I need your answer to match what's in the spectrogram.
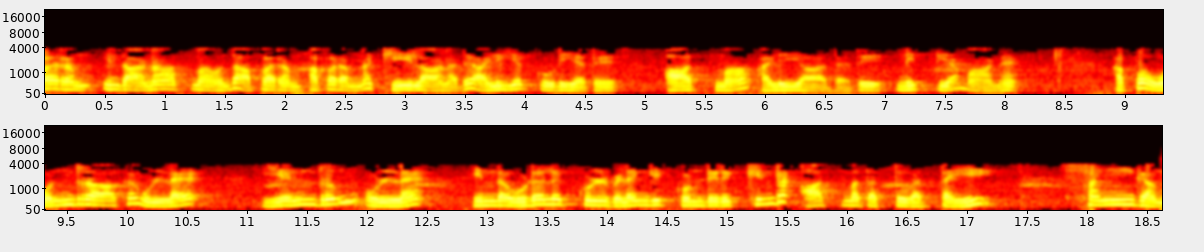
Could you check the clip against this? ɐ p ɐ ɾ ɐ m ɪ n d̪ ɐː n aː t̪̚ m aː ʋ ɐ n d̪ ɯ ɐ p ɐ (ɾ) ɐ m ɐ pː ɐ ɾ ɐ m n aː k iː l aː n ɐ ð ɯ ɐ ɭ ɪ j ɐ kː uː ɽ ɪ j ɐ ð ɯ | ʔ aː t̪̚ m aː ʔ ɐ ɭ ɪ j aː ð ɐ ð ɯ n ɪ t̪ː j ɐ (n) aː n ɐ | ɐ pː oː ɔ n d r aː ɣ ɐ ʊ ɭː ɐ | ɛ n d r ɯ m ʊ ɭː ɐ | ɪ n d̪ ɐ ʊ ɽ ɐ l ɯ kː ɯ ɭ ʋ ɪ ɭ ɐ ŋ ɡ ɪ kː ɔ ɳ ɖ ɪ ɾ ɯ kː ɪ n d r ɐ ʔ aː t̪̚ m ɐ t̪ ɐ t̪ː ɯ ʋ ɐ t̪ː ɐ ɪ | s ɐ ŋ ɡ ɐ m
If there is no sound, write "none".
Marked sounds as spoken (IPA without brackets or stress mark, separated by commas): ɾ, m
